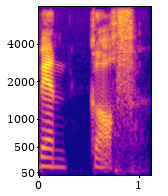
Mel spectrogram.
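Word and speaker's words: Van Gogh: Vincent is named after Vincent Van Gooff. That's the correct way to say it.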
